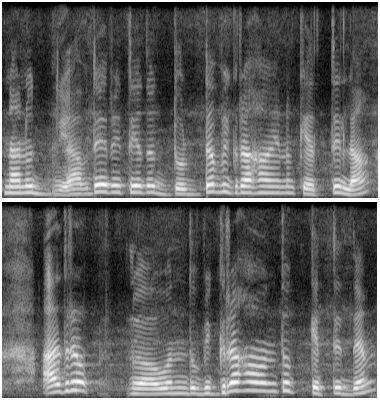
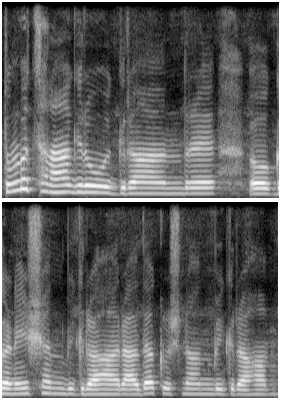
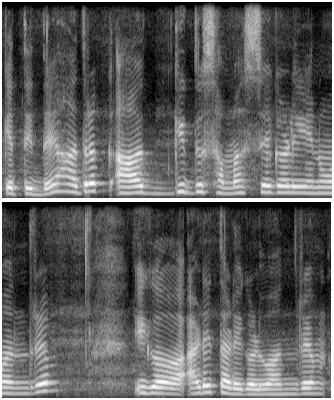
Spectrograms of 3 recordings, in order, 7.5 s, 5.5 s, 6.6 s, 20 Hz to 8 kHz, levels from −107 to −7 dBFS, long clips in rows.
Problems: constant background noise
